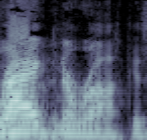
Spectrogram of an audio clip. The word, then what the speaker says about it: Ragnarok: Ragnarok is how I pronounce it.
